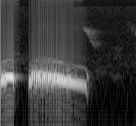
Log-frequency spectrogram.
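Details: Spotted dove in 'giọng thổ' style with the 'thúc gù' pattern. A brief clipped note comes first, then one long, steady, burry coo that droops a little at its end.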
